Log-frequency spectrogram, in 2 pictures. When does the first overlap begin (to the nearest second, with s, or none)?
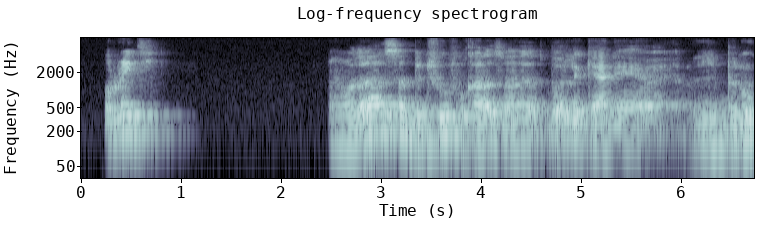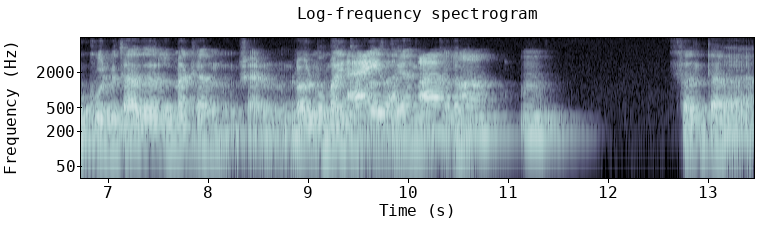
9 s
